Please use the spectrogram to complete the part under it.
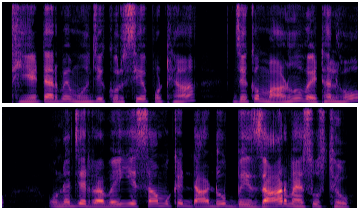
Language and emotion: Sindhi, disgusted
